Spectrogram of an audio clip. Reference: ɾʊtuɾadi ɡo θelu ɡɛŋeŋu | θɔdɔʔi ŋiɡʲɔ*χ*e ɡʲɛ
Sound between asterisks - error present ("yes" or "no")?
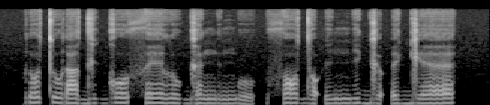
yes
